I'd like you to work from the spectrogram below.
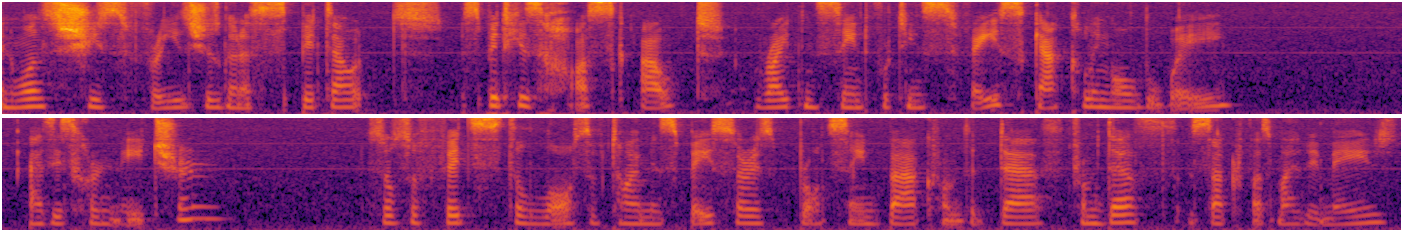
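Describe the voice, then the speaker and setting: A woman whispers quietly with vocal fry. She keeps a moderate pace. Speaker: gaming lore commentator. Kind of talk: unscripted casual rant about video game lore. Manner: semi-whispered, quiet.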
